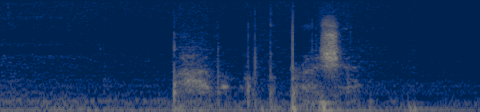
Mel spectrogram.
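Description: Near silence: room tone, with a faint murmured voice and a few small clicks about a second in, then a short breathy hiss.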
